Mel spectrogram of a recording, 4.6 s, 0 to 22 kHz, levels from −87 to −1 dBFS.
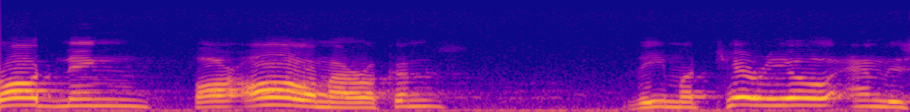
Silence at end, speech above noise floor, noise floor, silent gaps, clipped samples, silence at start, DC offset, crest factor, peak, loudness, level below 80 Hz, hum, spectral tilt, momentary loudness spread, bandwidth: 0 s; 25 dB; -44 dBFS; none; under 0.1%; 0 s; under 0.1%; 12 dB; -6 dBFS; -19 LUFS; -46 dBFS; none; -9.5 dB/octave; 14 LU; 5 kHz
